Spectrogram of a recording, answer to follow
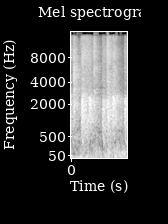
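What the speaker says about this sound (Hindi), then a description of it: "ताली बजाएंगे प्रभु यीशु मसीह का।" Congregation clapping at a Thursday church healing service, in three loud rhythmic bursts of applause at close range.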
